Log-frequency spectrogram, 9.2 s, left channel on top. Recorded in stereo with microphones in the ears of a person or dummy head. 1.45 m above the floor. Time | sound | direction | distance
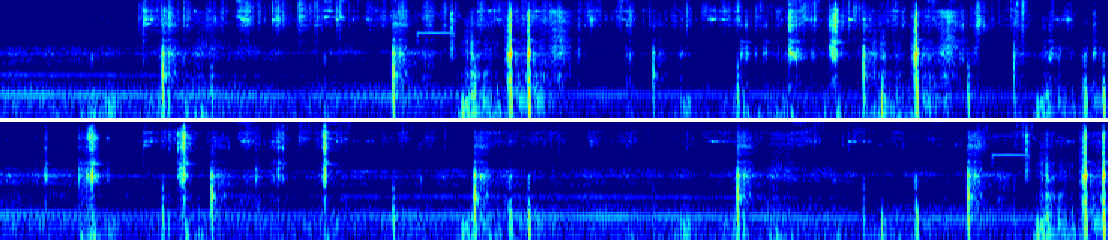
1.2 | keys jangling | 65° left (ahead or behind) | 1.3 m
